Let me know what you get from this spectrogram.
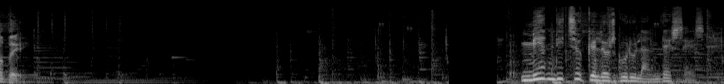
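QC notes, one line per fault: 4.48 to 4.97 s, rebuffering stall: the audio drops to dead silence for about half a second, then picks up exactly where it left off. The player ran dry of downloaded data and waited for more, so nothing's missing, just 0.49 s of extra time.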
